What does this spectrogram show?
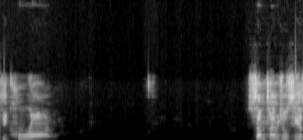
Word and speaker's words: Quran: i've got two different spellings the word is pronounced the quran sometimes you'll see a spell with a q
